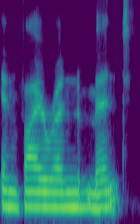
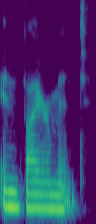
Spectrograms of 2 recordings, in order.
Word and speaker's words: environment: we don't say on we don't say environnement we say environment okay and fire meant to say it with me environment and I run hunt and by Roe meant some people pronounce it differently so there's four syllables I must have four vowel sounds e i o e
